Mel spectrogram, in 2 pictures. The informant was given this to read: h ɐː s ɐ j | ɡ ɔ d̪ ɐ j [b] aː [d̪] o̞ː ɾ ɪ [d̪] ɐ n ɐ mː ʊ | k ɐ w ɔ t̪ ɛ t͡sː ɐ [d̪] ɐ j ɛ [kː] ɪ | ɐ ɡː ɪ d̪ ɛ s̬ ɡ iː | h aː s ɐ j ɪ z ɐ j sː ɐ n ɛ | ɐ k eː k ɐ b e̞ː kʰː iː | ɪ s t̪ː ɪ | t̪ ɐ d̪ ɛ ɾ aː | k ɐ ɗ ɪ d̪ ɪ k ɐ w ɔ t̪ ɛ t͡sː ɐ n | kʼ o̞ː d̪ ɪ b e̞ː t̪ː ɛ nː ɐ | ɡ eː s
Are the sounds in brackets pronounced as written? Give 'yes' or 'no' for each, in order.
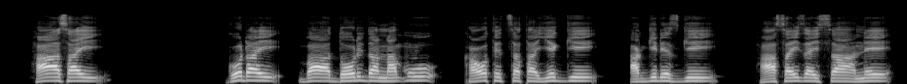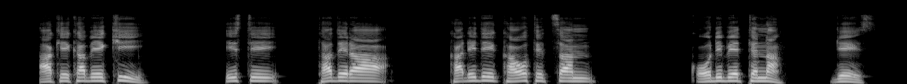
yes, yes, yes, no, no

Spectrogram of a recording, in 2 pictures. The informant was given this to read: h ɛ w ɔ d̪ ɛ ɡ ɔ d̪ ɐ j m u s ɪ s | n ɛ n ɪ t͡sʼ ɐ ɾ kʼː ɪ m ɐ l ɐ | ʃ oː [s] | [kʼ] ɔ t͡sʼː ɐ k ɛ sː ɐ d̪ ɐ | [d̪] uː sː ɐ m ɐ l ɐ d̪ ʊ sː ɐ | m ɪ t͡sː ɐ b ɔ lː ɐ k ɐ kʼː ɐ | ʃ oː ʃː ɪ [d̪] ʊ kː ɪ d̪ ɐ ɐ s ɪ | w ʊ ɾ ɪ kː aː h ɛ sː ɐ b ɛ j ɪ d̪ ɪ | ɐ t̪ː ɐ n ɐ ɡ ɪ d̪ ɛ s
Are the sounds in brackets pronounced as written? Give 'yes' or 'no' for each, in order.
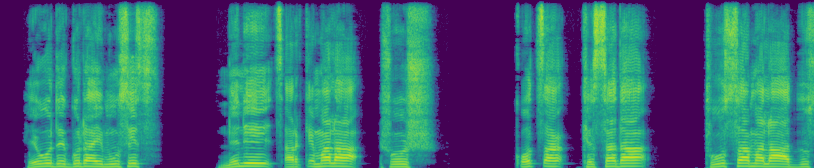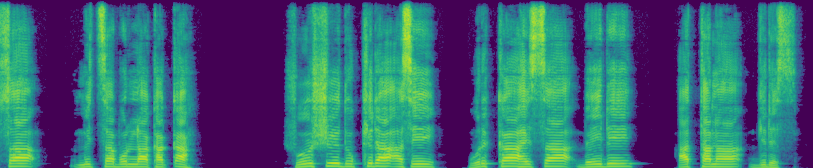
no, yes, no, yes

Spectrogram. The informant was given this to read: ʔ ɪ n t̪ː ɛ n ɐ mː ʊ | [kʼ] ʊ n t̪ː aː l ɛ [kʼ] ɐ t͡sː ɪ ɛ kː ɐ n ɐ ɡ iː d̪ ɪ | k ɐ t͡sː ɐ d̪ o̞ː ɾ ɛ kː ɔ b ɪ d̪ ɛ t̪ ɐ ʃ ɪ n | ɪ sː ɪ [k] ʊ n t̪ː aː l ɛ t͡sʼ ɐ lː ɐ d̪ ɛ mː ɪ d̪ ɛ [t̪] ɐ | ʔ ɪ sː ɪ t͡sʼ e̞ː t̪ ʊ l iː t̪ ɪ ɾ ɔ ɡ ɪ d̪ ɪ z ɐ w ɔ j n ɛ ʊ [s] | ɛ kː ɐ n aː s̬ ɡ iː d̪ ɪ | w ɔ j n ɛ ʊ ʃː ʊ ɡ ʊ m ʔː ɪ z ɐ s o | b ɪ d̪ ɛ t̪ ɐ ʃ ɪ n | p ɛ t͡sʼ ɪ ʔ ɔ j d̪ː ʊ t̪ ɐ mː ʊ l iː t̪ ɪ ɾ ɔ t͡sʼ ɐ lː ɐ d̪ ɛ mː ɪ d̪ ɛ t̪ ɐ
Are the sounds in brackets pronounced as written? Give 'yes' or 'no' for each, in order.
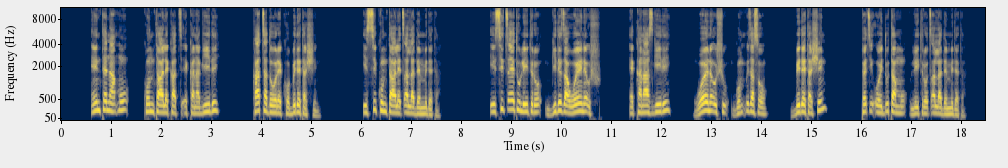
no, no, yes, yes, no

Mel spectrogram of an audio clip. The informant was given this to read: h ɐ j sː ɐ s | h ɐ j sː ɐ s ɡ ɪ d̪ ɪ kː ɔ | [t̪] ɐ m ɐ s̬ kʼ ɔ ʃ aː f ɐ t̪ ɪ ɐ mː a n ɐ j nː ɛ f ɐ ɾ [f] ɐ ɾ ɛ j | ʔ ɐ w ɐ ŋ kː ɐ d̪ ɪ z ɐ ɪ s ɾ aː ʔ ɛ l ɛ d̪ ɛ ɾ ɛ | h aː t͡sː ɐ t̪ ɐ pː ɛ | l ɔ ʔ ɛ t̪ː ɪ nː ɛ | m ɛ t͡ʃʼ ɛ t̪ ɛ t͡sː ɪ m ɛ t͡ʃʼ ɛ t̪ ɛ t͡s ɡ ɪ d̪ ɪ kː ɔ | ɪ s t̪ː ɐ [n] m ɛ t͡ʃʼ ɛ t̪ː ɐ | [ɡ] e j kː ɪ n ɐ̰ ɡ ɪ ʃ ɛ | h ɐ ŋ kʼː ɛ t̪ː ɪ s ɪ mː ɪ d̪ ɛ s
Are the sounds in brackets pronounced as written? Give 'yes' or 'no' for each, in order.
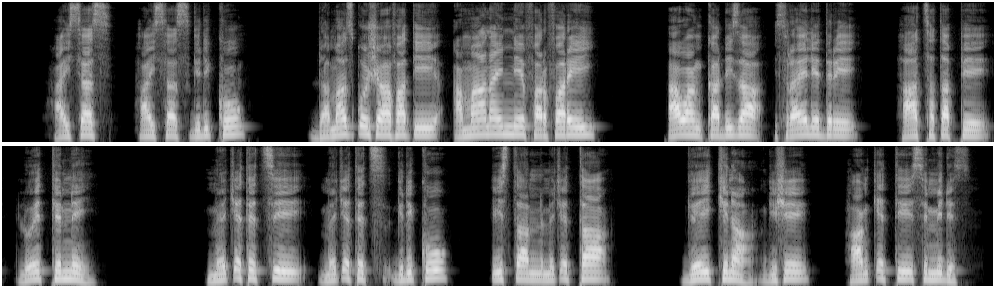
no, yes, yes, yes

